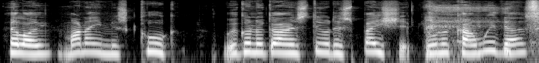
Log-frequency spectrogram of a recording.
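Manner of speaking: high mock New Zealand accent; Cork. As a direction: pitch it up, mimicking the Avengers character. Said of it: "Aven-, Avengers".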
